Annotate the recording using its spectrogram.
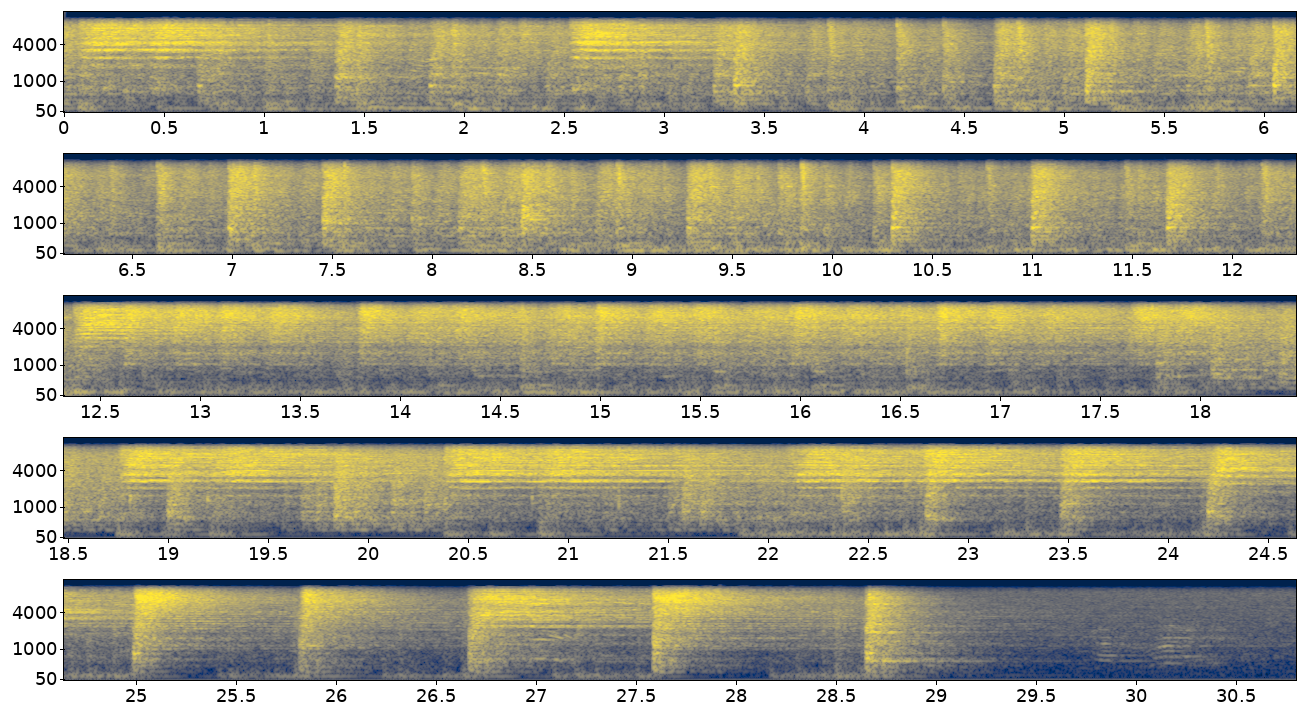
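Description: Live rock band playing loudly with a heavy drum kit. About halfway through, the cymbals wash over the band. The band then hits a string of separate accented stops, and near the end the last hits ring out and fade as the song finishes.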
